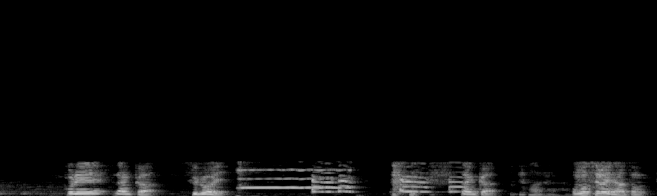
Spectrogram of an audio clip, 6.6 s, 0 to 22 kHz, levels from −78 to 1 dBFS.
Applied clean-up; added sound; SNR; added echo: classical method WPE with log-MMSE.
